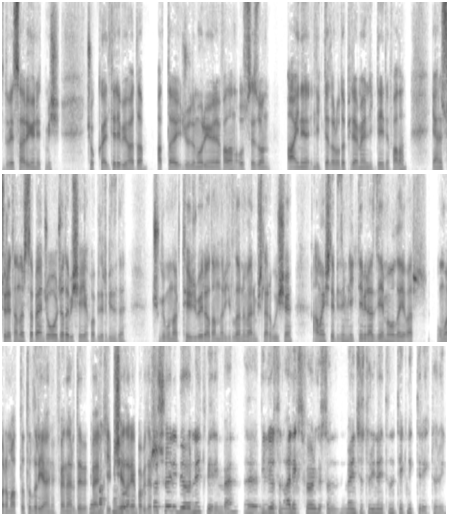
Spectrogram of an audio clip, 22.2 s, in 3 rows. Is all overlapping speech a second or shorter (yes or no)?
no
